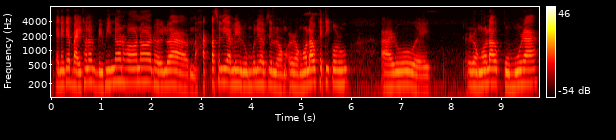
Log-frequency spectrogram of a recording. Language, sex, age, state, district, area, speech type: Assamese, female, 30-45, Assam, Dhemaji, rural, spontaneous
